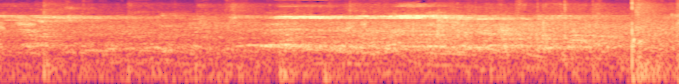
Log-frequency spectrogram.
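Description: Young players call out to each other in a large echoing hall.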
